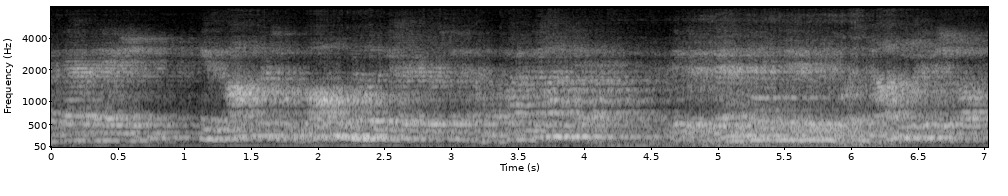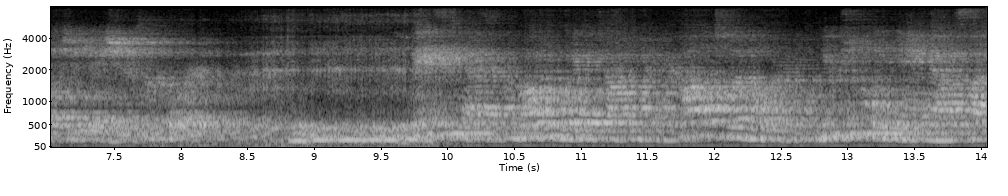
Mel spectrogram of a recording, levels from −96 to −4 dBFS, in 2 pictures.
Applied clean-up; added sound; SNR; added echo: neural separator model SepFormer DNS4.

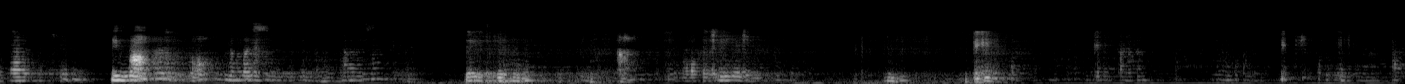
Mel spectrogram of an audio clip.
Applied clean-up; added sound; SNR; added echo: neural mask model DeepFilterNet 3.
